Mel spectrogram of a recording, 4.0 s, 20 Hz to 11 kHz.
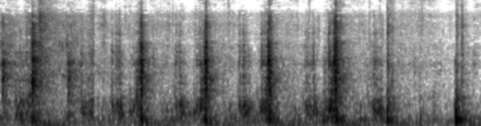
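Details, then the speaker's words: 2012 Volvo V50 D2, recorded from under the car: loose, hollow clunks in irregular bursts, as if something is loose; broken suspension strut top mount letting the strut shift. "okay so that's the sound which sounds like something's loose in the car like a clunky [Music] sound"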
